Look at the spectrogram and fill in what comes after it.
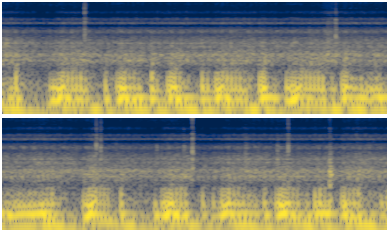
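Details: Classic Rover Mini with an unstable idle: it won't rev when the throttle is opened, although the throttle voltage changes. Low, lumpy idle with uneven pulses and irregular dips; the engine hunts and never settles.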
